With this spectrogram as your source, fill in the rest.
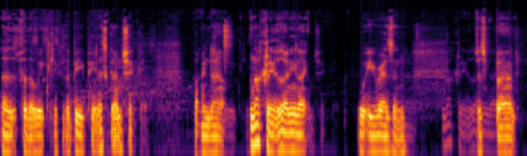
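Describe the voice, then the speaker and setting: A man with a very deep, low pitch, long and frequent pauses, and noticeable background noise. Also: fairly even intonation, moderate pace. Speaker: game streamer. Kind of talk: live game stream chat.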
